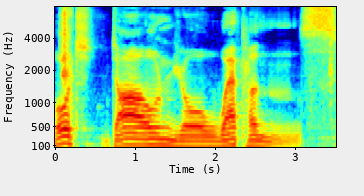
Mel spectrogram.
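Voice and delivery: loud, booming, very slow, resonant voice. Imagining a voice with superior reverb, doing a Christopher Lee voice. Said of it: "as Christopher Lee as I possibly can".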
